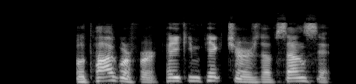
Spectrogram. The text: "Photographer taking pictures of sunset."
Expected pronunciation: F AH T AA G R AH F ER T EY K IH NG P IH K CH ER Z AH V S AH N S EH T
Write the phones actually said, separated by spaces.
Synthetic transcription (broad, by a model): F AH T AA G R AH F ER T EY K IH NG P IH K CH ER Z AH V S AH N S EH T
